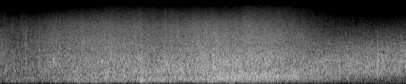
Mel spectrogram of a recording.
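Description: Waves wash steadily onto a quiet, empty beach in Monaco on the French Riviera, with wind buffeting the microphone in a continuous broad roar that swells slightly midway and eases off.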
